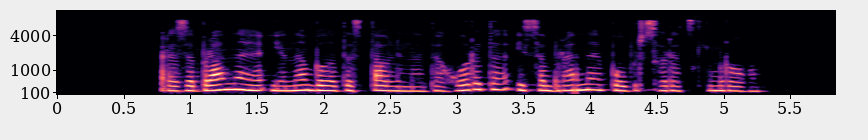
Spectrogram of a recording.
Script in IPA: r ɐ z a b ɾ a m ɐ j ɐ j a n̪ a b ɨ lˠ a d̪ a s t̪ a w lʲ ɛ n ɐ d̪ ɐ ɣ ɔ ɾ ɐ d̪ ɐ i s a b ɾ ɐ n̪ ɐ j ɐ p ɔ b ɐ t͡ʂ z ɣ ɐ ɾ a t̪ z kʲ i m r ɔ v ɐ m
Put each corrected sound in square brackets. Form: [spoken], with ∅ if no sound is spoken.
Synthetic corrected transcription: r ɐ z a b ɾ a [n] ɐ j ɐ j a n̪ a b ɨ lˠ a d̪ a s t̪ a w lʲ ɛ n ɐ d̪ ɐ ɣ ɔ ɾ ɐ d̪ ɐ i s a b ɾ [a] n̪ ɐ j ɐ p ɔ b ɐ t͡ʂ z ɣ ɐ ɾ a t̪ [s] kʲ i m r ɔ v ɐ m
